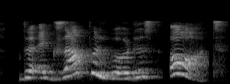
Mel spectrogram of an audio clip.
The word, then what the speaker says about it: Ort: O pronounced O. Like the O in the English word more. The example word is Ort.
